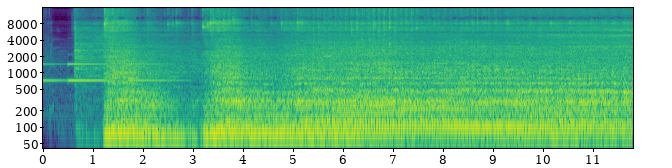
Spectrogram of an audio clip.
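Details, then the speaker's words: Lifted Silverado V8 turbo build with 4L80E, first start after the rebuild: chime, cranks and fires into a deep lumpy idle that hunts and never settles; rough idle, the tune isn't happy. "So obviously a lot has changed. The tune's not happy, but it does run, and I'll let you guys hear it."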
